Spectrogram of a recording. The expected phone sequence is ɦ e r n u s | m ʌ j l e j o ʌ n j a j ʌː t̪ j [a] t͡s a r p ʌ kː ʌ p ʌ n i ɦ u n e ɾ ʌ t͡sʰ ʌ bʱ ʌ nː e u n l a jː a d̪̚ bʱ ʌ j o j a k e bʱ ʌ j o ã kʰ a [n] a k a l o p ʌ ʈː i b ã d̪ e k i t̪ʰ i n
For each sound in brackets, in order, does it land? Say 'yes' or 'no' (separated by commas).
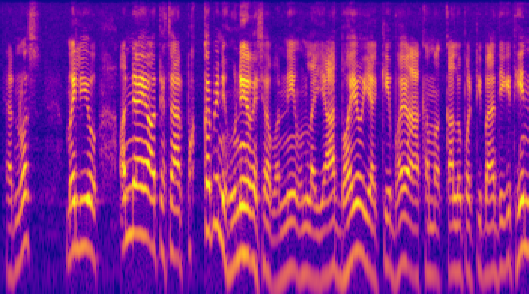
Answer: yes, no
